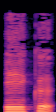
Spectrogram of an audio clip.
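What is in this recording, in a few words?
"eka", Pali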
